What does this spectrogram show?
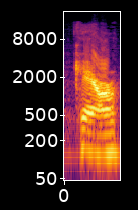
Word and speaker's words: Karen: The lady on the left there of the picture is Karen, and if you're from the southern states, you've got to pronounce it Karen, as you'll hear when she comes up in the jingles.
